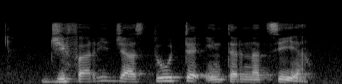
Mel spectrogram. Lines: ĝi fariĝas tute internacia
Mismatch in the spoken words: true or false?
false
